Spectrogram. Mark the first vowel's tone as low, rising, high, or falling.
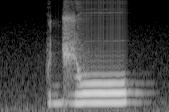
high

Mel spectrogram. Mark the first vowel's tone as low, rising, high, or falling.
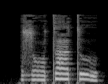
low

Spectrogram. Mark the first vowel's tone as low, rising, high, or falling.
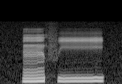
rising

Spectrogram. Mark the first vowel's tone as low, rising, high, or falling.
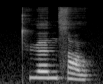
high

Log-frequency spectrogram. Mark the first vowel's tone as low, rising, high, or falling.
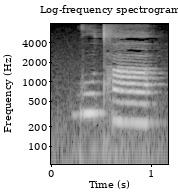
high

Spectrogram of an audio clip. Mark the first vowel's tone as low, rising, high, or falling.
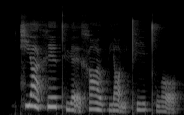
falling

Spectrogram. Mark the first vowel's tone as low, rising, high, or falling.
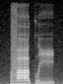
high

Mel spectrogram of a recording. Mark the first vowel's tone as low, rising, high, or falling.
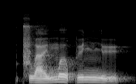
rising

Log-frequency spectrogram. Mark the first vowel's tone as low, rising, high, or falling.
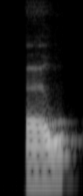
rising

